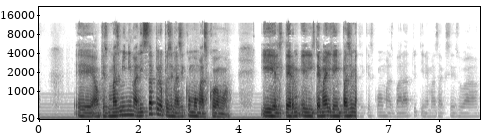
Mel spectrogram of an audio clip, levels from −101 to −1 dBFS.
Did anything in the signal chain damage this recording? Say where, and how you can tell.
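Yes. The analogue wiring has mains hum: a ground loop or nearby transformer is coupling the 60 Hz power line into the signal. A steady low 60 Hz tone sits under the speech for the whole clip, at about 30 dB below it.

From 6.35 s to the end, the speech abruptly drops by about 36 dB and nearly disappears, leaving only a faint residue. The cause is likely one channel inverted somewhere in the chain, so the identical speech in both channels cancels when they are summed to mono.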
